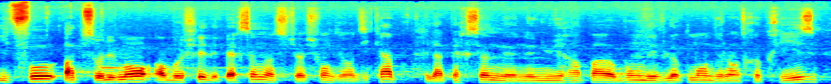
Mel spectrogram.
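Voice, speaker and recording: Fairly even in intonation, a man with fairly low pitch speaks at a fairly quick pace. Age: 20s. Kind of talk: interview testimony. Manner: halting, many filler sounds.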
